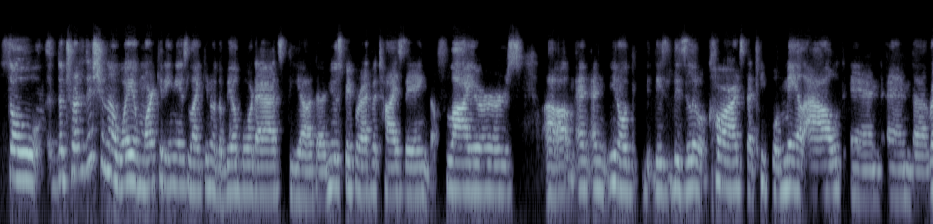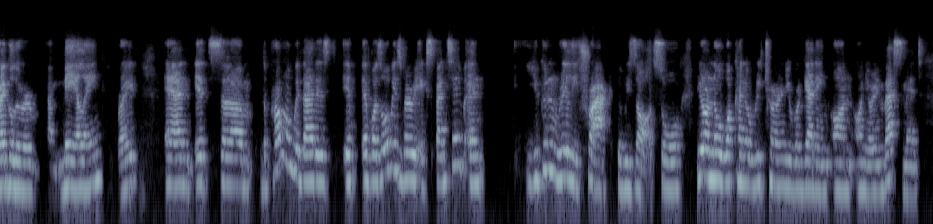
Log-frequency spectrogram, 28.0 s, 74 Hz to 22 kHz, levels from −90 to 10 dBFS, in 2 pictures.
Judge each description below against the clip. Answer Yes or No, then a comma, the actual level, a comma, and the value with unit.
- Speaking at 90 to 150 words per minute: No, average, 160 wpm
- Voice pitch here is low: No, medium, 185 Hz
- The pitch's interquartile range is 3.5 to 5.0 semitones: Yes, average, 3.8 semitones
